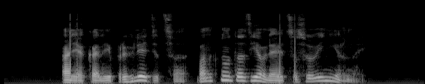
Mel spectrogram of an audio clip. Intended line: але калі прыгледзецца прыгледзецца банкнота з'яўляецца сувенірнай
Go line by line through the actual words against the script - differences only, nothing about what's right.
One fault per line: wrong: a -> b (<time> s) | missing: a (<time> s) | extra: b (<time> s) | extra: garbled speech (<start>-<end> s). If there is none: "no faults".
missing: прыгледзецца (1.8 s)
